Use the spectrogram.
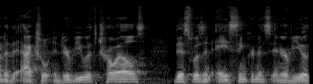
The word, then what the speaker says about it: Troels: Well, the Danish pronunciation is Troels, but Troels seems to fit English speakers better. But in the end, Troels is what it usually ends up as.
